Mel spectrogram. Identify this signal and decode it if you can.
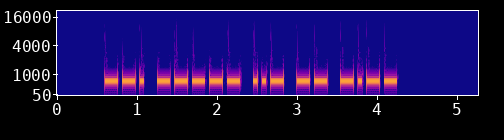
Morse code, heard as a keyed tone, about 22 wpm, 700 Hz. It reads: G0UMY
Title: DXCC-100 Call Signs - 5 Characters - 22wpm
